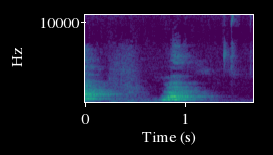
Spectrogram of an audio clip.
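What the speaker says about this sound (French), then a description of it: "Mes chiens ne sont pas contents. Il doit y avoir quelqu'un qui passe devant." Two short, distant dog barks sound from indoors as the dogs react to someone passing outside, faint and separated by a brief pause.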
